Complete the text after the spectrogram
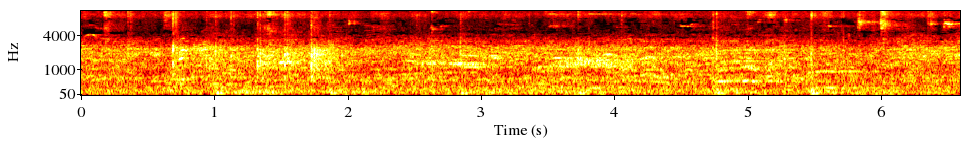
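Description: A basketball bounces on a hard wooden floor.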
